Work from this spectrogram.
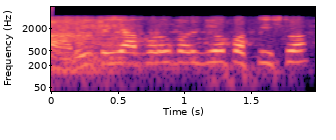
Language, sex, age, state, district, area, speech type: Odia, male, 18-30, Odisha, Puri, urban, conversation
